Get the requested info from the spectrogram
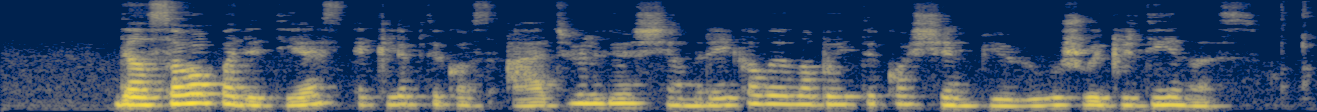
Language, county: Lithuanian, Panevėžys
